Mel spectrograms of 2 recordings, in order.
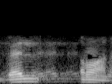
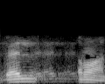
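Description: First: A short breathless stop comes before 'ran'. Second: The same.

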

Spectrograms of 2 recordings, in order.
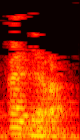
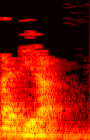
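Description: First: The middle consonant carries the vowel a. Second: The middle consonant carries the vowel i. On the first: "بفتح الدال" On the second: "أو كسرها"

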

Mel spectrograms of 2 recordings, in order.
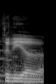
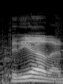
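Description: First: The stress falls on the first syllable, the I. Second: The stress falls on the second syllable, the A. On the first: The speaker calls it wrong. "no tríada" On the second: The speaker calls it right. "Triada, no tríada. En claro. La A"

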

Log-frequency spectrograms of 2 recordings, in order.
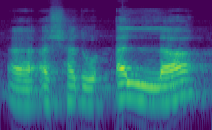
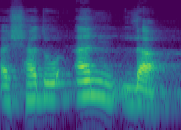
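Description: First: The n merges into the l, no n heard. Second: The n is pronounced separately before the l. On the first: The speaker calls it right. "Er sagt nicht Ashhadu alla" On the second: The speaker calls it wrong. "sondern sagt Ashhadu anla"

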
